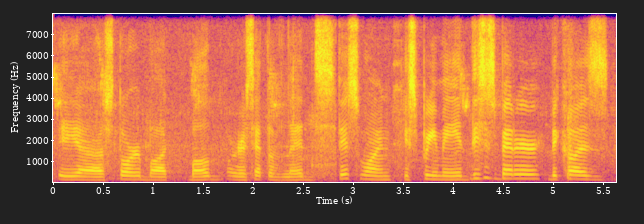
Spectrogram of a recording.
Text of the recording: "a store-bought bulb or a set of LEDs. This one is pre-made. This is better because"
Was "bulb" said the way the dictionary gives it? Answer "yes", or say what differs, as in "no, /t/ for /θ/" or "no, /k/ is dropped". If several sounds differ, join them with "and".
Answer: yes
